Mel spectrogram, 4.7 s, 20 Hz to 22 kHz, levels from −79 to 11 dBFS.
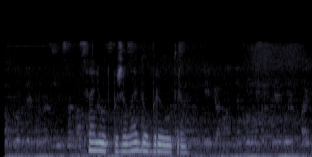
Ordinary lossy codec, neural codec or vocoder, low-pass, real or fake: none; none; 7.2 kHz; real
